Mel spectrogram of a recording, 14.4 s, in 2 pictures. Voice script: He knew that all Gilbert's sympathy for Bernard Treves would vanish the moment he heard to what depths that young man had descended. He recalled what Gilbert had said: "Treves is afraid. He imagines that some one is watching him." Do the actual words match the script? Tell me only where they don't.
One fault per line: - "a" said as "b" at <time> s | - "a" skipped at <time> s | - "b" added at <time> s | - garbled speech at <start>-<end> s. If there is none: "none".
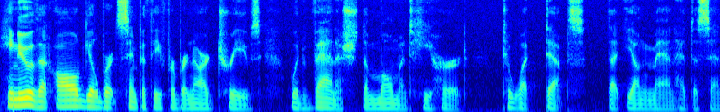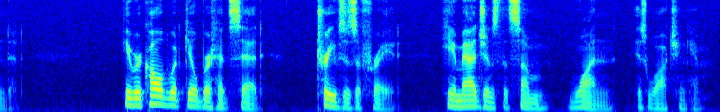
none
